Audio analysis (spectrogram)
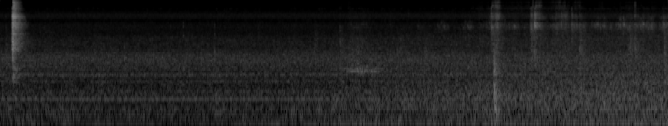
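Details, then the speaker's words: Quoizel Abigail Adams style lighted floral hugger ceiling fan switched from zero to high, needing a new flywheel; quiet hum with irregular scraping knocks about every two seconds as blades lift and scrape the bottom plate. "but we're going to get to a point where the blades are going to go so far upwards that it's going to scrape the bottom bottom plate so once that happens we're turning it off fastco style literally"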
